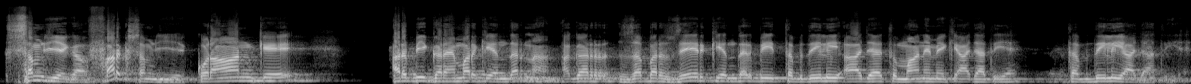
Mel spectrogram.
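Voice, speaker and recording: A male preacher delivers a religious lesson in a bright, forward voice. He teaches step by step, posing questions to the listeners and supplying the answers. He drawls Arabic grammar patterns out slowly, one at a time. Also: medium pitch. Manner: didactic, asks the audience questions and answers them himself. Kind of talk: Urdu religious lecture explaining Arabic grammar.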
